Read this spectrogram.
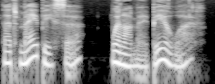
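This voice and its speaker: A woman's voice: low-pitched, normal speed, creaky, dark tone, husky, no echo, studio quality, heavily acted. A woman playing a guarded, sorrowful young noblewoman in a Shakespearean dramatic reading, terse and evasive. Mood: guarded, subdued.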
